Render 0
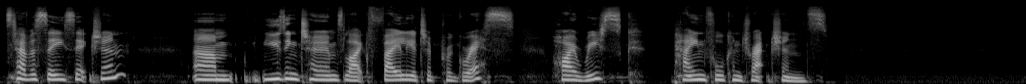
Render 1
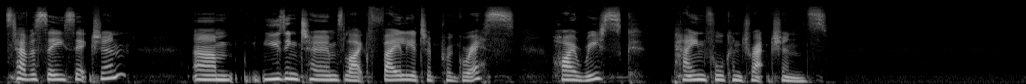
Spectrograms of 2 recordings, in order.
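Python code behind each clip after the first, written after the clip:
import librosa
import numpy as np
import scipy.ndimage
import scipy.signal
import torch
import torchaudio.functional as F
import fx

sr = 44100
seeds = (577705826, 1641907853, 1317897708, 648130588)

y = x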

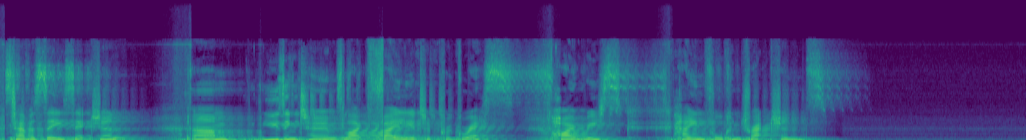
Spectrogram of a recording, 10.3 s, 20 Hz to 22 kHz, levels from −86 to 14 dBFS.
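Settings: y = fx.echo_feedback(x, sr, ms=94, feedback_pct=51, wet_db=-12.5)
y = fx.pre_swell(y, sr, db_per_s=68.0)
y = y * 10.0 ** (5.5 / 20.0)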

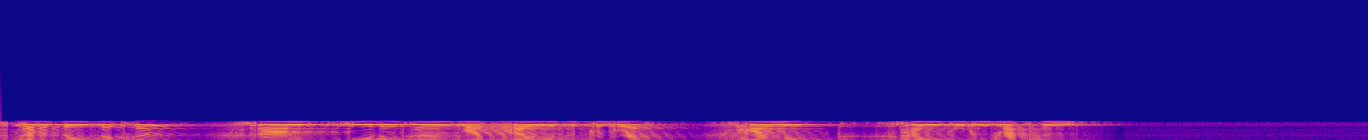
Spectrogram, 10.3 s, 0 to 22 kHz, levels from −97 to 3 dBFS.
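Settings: y = fx.freq_invert(x, sr, carrier_hz=2700)
y = fx.air_absorb(y, sr, metres=190.0)
y = y * 10.0 ** (-5.5 / 20.0)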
